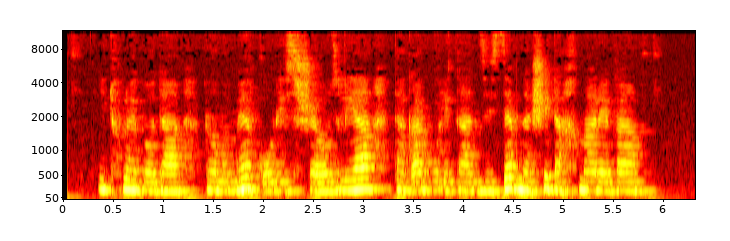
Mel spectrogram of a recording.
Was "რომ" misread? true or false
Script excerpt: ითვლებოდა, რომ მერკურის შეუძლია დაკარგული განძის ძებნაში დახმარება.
false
